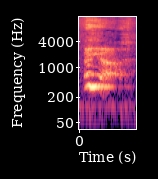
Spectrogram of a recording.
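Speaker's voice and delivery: piercing high yell on the technique; kiai shout. Shown as a demonstration. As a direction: snap out the yell with the move. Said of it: "Number two is like this".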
